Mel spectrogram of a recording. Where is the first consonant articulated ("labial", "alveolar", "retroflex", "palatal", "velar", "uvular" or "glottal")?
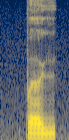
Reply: labial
